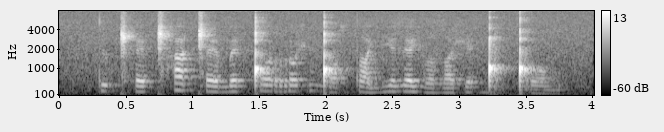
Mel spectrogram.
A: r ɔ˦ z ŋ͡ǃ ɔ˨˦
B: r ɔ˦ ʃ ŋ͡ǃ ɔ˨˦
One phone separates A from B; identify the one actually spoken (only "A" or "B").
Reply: B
